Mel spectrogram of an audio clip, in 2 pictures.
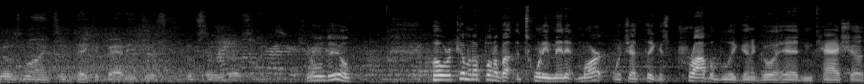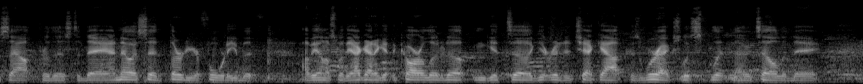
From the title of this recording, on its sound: The guys check in from FantaSci 2021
